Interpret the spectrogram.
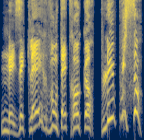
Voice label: levelup fr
